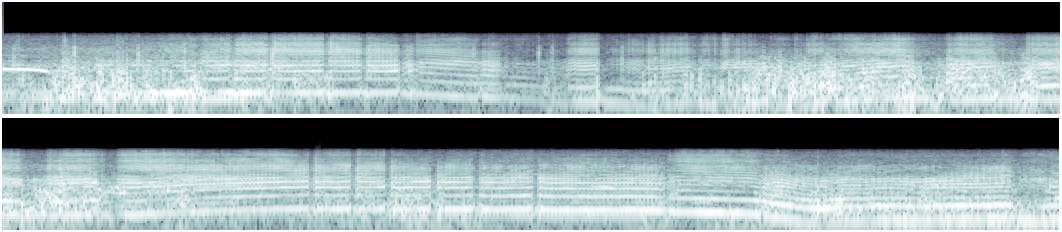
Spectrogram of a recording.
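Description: Ford Sierra rally car's engine revving hard as it powers out of a corner and away. The revs climb and drop twice, about two seconds in and near the end, as it changes gear.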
